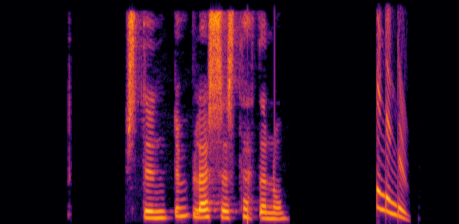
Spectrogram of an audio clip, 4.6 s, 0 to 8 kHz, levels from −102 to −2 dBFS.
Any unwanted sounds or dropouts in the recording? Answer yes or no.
yes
